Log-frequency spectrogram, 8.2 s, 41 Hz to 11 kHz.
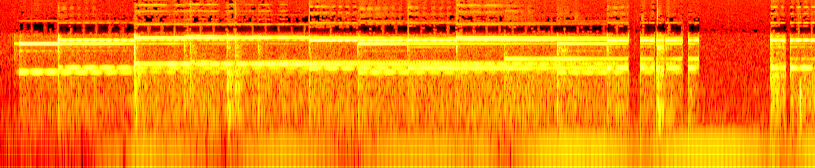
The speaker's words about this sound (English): There's some bells that I inherited from my mother. They must be about 100 years old now. Fantastic. They sound wonderful.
